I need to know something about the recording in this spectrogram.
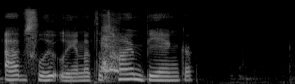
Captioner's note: speaking in French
